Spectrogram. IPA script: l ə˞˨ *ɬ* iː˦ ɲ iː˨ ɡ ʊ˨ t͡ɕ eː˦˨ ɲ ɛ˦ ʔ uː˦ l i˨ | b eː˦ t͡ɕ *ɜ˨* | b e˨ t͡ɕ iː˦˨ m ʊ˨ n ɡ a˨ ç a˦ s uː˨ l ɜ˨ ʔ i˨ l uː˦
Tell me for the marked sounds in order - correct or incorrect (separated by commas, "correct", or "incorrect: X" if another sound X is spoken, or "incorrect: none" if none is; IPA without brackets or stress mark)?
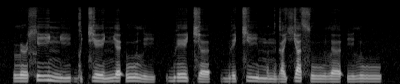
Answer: correct, correct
